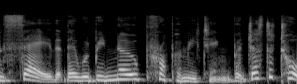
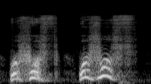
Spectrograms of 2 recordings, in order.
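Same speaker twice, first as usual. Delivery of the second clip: high, louder barking woofs; dog bark; 10 semitones higher, 3 dB louder than usual. A narrator's reading. Girls at the door barking the password, playful woofs. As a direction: yap it out like a dog.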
